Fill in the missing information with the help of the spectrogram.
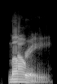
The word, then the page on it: Maori: American English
